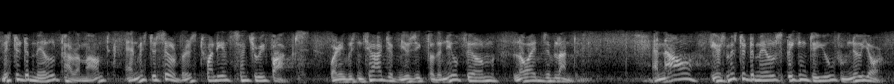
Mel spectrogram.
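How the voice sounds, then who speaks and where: Brief: male 1930s radio announcer, brisk pace, fairly high voice, muffled recording. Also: sing-song, noisy background.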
